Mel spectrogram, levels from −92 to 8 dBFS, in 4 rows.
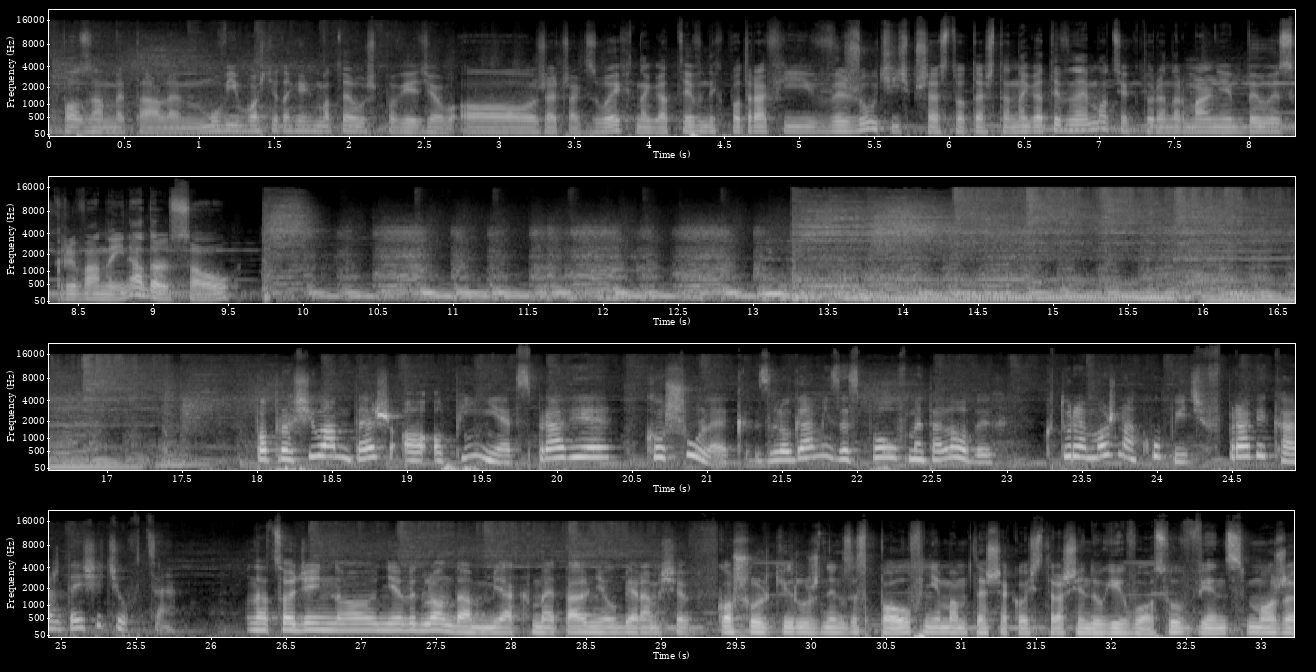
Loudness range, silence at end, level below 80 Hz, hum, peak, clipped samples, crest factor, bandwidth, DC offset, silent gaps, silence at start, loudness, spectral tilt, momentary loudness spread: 10 LU; 0 s; -46 dBFS; none; -8 dBFS; under 0.1%; 18 dB; 17.5 kHz; under 0.1%; none; 0 s; -27 LUFS; -5.5 dB/octave; 13 LU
